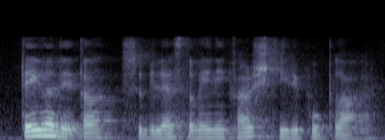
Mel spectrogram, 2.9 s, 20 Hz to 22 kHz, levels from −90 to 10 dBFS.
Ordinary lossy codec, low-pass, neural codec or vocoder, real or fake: none; 7.2 kHz; codec, 16 kHz, 6 kbps, DAC; fake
